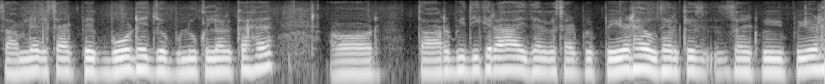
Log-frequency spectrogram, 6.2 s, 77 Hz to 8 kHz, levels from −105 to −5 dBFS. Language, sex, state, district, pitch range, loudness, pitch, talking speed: Hindi, male, Jharkhand, Ranchi, 150-165 Hz, -16 LUFS, 155 Hz, 300 wpm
